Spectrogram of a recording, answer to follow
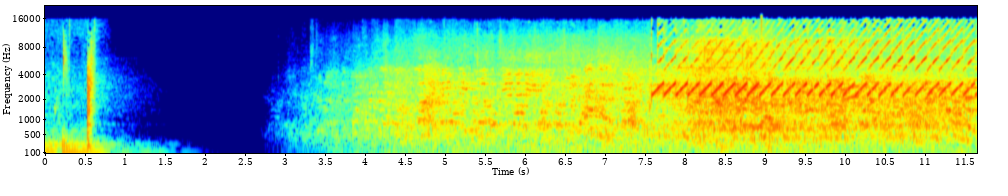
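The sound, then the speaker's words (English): A loud, piercing high-pitched deterrent tone suddenly kicks in partway through and keeps sounding steadily over a bustling background of crowd chatter and street noise at a protest. “The Deterrent Tone”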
